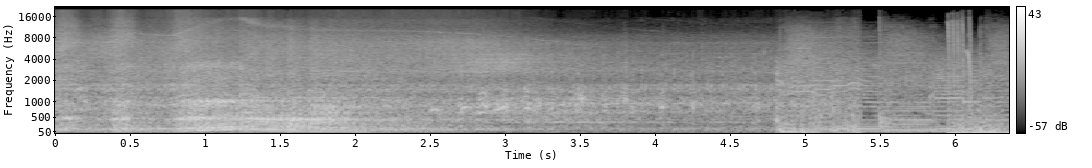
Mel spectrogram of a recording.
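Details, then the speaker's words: Toyota FJ49 build with VDJ V8 diesel, first successful start after new build and lengthy no-start troubleshooting; deep even diesel rumble, steady with no knocks or misses over background clatter: normal running. "that's that's one hurdle listen to it just now it's perfect darling perfect just absolutely gangster"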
